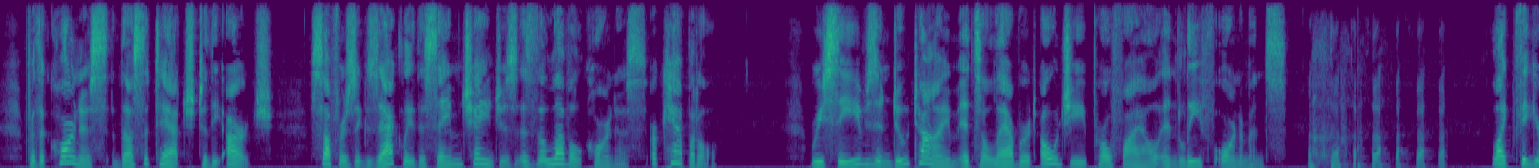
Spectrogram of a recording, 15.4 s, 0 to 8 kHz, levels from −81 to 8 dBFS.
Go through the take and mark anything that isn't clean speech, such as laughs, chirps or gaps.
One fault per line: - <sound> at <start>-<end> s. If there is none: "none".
- laugh at 13.1-14.6 s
